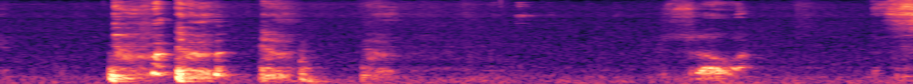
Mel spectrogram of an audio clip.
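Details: Little cough in someone getting ready for school, who says their ear got infected yesterday: a short run of four dry, light coughs, then one softer cough, in a quiet room.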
